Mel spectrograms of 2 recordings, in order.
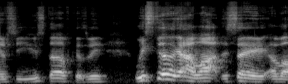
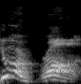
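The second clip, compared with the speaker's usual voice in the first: a louder, higher "you are wrong"; imitating Cole Jackson; 7 semitones higher, 6 dB louder than usual. Cole Jackson telling the host he's wrong, mock indignant. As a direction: lightly voice a friend telling him off. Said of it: "He's just like".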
